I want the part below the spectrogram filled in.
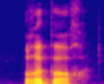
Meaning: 1. postponement 2. deferment
- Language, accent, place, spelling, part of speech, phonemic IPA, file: French, France, Lyon, report, noun, /ʁə.pɔʁ/, LL-Q150 (fra)-report.wav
